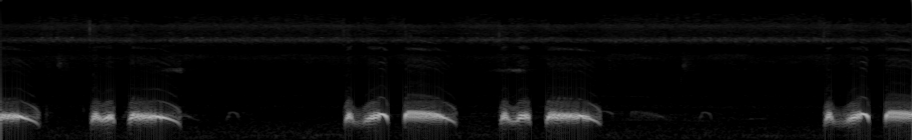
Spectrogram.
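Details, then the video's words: Lure spotted dove cooing to challenge wild doves: repeated phrases of brief double notes and longer down-sliding coos, with faint soft tail notes after some phrases and short gaps between. "Tiếng Chim Cu Gáy mồi đất gáy kích bổi Mở là gáy"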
